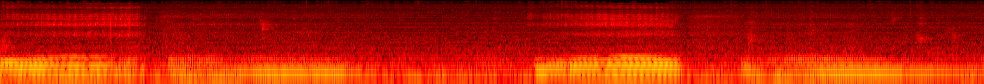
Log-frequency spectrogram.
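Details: Deep, buzzing snores alternating with slightly higher ones, with short snorty breaks, from two dogs during an afternoon nap; snoring.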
